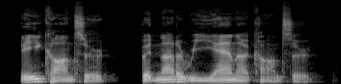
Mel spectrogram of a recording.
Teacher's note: Here we stress the indefinite article, but not the noun, because we mean I was at a concert in general, but not the one that you're talking about.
